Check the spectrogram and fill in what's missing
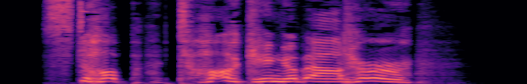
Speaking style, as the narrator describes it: he shouted

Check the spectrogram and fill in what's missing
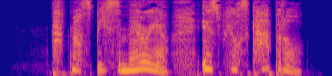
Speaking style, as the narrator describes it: Yaira whispered

